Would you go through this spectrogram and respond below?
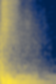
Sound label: airy kick drum one shot g key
